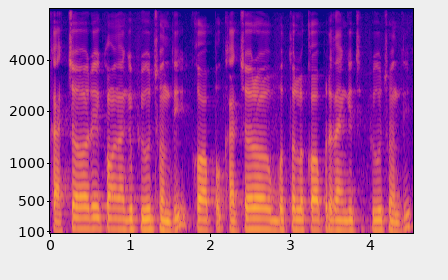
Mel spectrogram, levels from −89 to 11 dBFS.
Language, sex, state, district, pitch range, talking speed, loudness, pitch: Odia, male, Odisha, Malkangiri, 125-135 Hz, 160 wpm, -14 LUFS, 130 Hz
